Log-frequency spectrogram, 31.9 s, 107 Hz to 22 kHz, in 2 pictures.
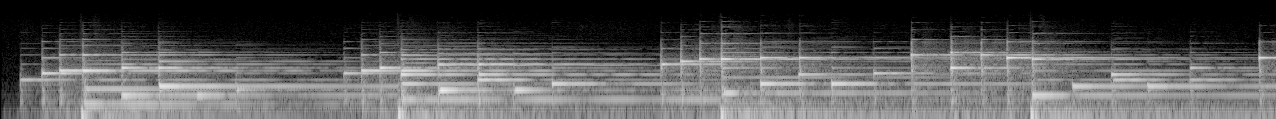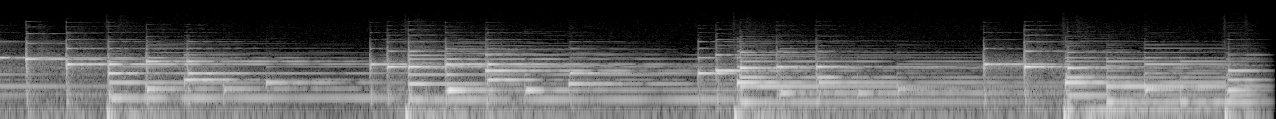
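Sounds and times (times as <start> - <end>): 
piano piece: 0.0 - 31.9.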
